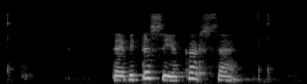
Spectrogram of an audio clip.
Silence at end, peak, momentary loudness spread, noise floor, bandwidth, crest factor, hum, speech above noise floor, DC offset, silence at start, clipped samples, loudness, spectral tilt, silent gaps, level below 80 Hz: 0.65 s; -10 dBFS; 9 LU; -69 dBFS; 11.5 kHz; 20 dB; none; 42 dB; under 0.1%; 1.15 s; under 0.1%; -28 LUFS; -4.5 dB/octave; none; -72 dBFS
